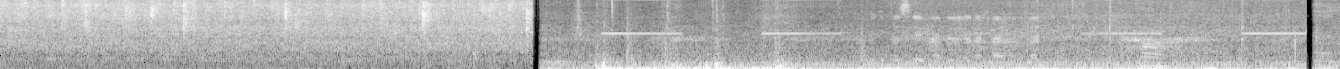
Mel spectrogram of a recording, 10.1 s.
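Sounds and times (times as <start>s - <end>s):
heavy rain on paving: 0.0s - 4.0s
low rumble inside car: 4.1s - 10.0s.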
